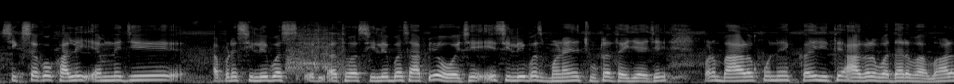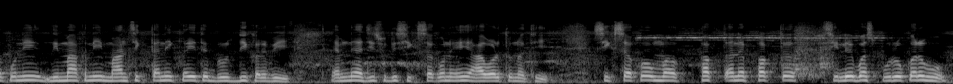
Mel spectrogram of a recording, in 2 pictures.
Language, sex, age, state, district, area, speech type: Gujarati, male, 18-30, Gujarat, Aravalli, urban, spontaneous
